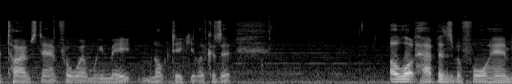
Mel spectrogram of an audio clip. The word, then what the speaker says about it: Nocticula: pretty important episode because we meet not Nocturnal. I've been saying her name wrong the whole time. Well, I've got it written here. Noc- Nocticula is her name.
